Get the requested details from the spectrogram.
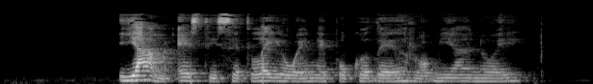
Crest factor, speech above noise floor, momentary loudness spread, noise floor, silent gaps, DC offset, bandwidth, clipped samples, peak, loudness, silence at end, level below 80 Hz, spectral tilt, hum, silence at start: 24 dB; 43 dB; 14 LU; -65 dBFS; none; under 0.1%; 11.5 kHz; under 0.1%; 0 dBFS; -21 LUFS; 0.75 s; -60 dBFS; -3 dB/octave; none; 1.2 s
